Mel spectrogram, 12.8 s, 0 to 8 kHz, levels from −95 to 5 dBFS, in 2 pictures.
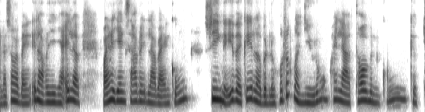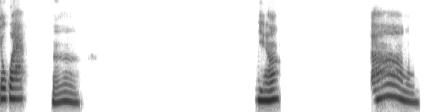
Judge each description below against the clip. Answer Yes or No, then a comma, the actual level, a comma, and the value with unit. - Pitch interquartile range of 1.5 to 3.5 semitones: No, average, 4.8 semitones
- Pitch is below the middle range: No, high, 210 Hz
